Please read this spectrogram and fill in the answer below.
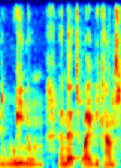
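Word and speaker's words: vinum: like at the time the romans didn't say veenum they said winnum and that's why it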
